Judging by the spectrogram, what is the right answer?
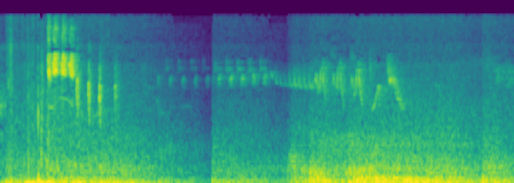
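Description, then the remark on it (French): Outdoor birdsong by the Allondon river, with a common chaffinch calling in the background, a burst of bright chirps followed by a repeated thin high call, over a steady low rumble of wind or water. “Et on a aussi eu le cri du pinson, qui est toujours bien reconnaissable, que vous entendez en arrière-plan”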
